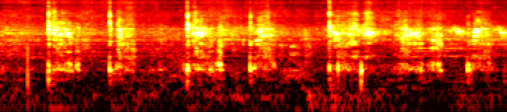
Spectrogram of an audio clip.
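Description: Metal spatula stirring and scraping chicken masala around a black iron kadhai, with irregular scrapes and knocks against the pan over the food sizzling.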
